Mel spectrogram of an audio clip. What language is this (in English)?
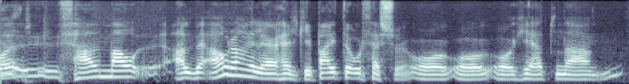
Icelandic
